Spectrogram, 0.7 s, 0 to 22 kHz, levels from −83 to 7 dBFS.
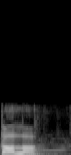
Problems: continuous background conversations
